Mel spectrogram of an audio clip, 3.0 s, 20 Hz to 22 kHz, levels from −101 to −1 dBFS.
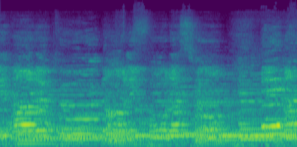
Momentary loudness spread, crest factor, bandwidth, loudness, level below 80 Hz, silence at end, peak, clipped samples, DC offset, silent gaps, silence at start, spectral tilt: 6 LU; 16 dB; 12.5 kHz; -23 LUFS; -52 dBFS; 0 s; -4 dBFS; under 0.1%; under 0.1%; none; 0 s; -6.5 dB/octave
